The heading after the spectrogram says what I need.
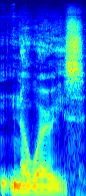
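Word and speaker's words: NxWorries: No Worries. NX Worries.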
